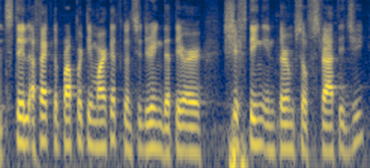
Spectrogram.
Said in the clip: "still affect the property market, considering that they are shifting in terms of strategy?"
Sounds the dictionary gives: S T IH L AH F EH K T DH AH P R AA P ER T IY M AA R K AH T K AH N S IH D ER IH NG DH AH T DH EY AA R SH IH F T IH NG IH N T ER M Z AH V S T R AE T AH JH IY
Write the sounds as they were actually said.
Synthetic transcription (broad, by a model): S T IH L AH F EH K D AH P R AA P ER T IY M AA R K AH T K AH N S IH D ER IH NG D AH T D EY AA R SH IH F T IH NG IH N T ER M S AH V S T R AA T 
